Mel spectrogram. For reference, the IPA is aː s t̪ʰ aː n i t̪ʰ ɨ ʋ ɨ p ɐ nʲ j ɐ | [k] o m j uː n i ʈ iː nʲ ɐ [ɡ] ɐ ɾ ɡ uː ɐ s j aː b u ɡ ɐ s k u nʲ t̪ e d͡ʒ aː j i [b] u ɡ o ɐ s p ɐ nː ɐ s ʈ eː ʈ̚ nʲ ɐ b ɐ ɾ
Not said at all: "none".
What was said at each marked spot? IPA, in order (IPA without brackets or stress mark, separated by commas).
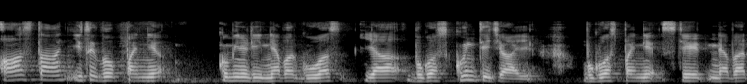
k, b, b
